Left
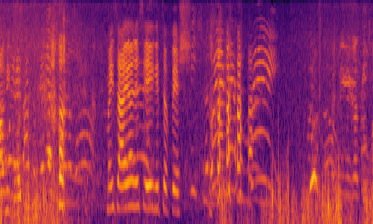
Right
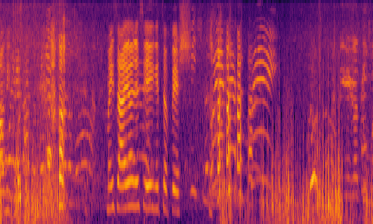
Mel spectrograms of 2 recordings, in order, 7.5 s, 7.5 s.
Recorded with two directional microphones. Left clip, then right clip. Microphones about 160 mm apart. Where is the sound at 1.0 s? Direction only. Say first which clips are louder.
Right 1 dB; 15° right (ahead or behind).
